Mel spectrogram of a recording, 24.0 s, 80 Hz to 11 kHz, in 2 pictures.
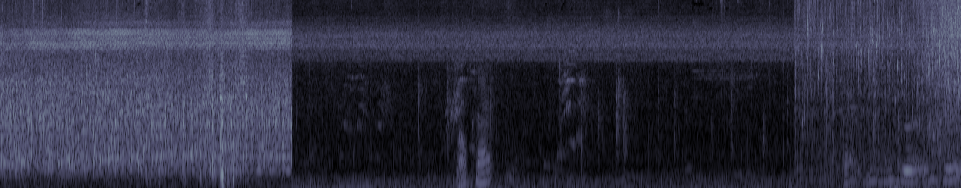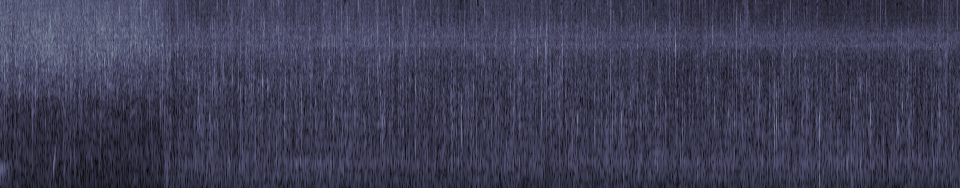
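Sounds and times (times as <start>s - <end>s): chicken sizzling in hot oil: 0.0s - 3.7s, 9.9s - 24.0s.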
